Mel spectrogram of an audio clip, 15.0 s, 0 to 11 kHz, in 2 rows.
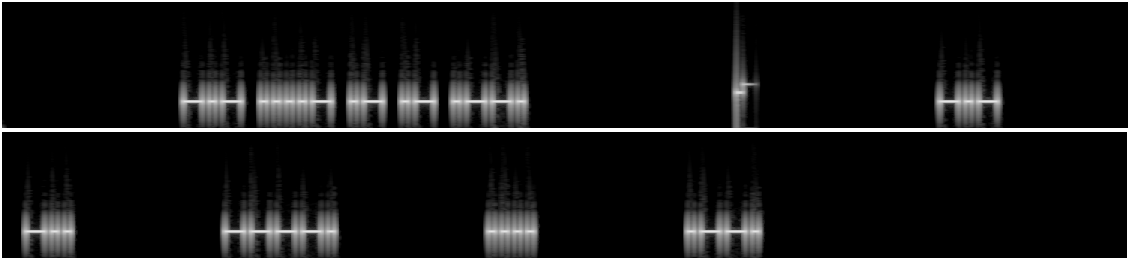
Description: Morse code, heard as a keyed tone, about 28 wpm, spaced as for 12 wpm, 700 Hz. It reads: K4AAP KD9HP
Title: USA Call Signs - 5 Characters - 8x Character Spacing - 28wpm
